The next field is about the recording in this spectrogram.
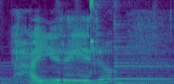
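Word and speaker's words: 入れる: Di sini meskipun kanjinya sama, penulisannya sama persis dengan kalimat sebelumnya, pembacaannya atau cara bacanya itu berbeda. Di sini dibacanya haireru, haireru agar bisa masuk daigaku ni di perguruan tinggi benkyou shimasu.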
